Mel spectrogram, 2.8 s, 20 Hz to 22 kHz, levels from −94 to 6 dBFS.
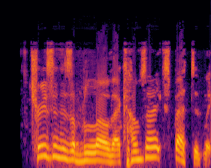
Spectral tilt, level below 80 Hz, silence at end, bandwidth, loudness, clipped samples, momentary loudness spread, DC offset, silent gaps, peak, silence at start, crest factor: -4.5 dB/octave; -40 dBFS; 0 s; 9.4 kHz; -12 LUFS; under 0.1%; 4 LU; under 0.1%; none; 0 dBFS; 0.4 s; 12 dB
